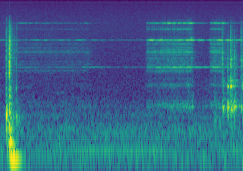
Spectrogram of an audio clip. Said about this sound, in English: Oh, that's the telephone. Would you excuse me?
